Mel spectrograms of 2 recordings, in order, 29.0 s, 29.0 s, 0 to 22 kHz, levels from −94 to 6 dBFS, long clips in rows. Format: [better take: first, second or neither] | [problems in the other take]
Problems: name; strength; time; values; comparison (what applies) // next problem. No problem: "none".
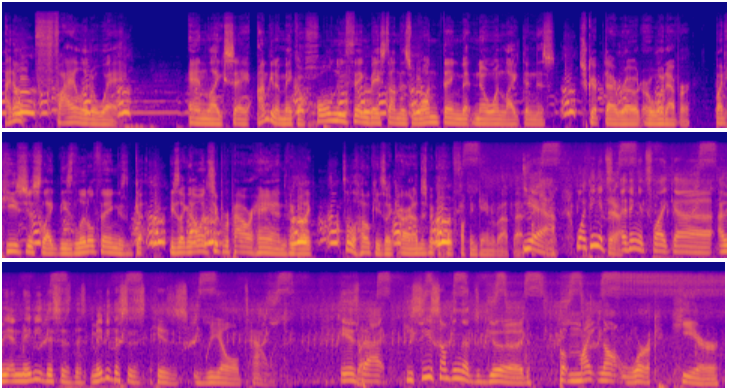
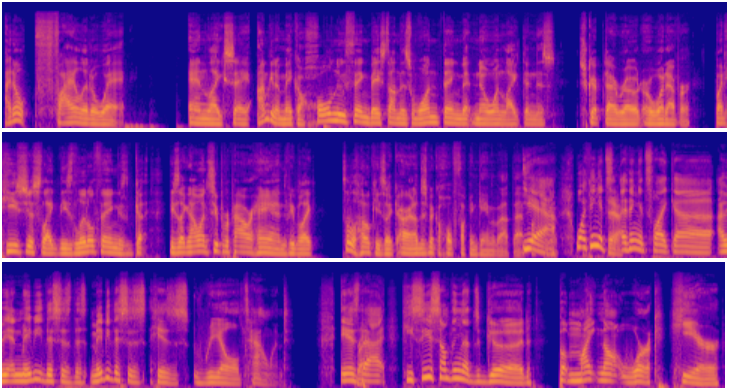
second | animal sounds; loud; throughout; 2 dB below the speech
